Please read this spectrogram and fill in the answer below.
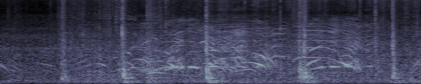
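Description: Several voices calling and shouting at once, overlapping one another, with a few sharp knocks about once a second.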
